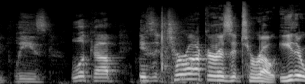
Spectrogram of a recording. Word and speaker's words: Turok: my back yeah you you nominated tarot right turok you pronounce it turo it's pronounced turok turok they say in the game no i've been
